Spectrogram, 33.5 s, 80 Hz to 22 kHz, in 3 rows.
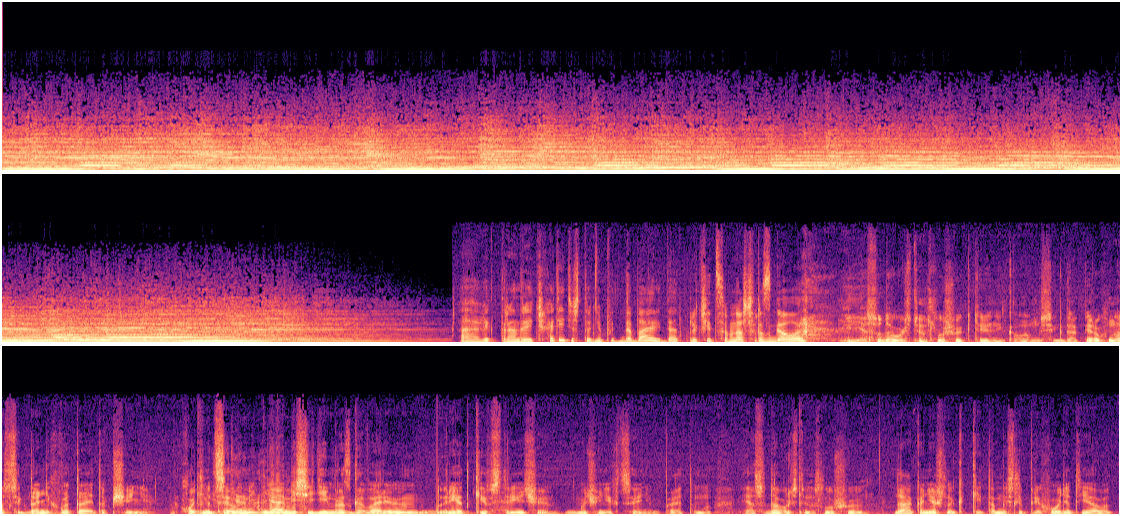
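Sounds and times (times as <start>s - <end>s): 
church bell peal: 0.0s - 15.7s
speech: 16.4s - 33.5s.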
